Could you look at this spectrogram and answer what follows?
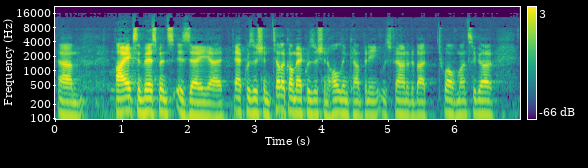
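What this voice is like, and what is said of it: Noticeable foreign accent. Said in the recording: “I'm the guy with the funny accent”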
